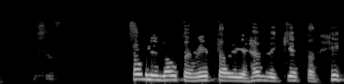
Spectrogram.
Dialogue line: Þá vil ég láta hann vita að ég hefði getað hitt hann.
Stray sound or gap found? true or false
false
